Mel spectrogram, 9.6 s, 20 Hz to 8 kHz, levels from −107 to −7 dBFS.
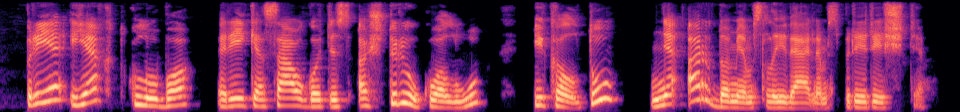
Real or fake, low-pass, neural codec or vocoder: real; 7.2 kHz; none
